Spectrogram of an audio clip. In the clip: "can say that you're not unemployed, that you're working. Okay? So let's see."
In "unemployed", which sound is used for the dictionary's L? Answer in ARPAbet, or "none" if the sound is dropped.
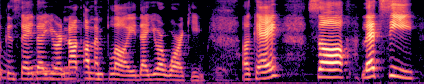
L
